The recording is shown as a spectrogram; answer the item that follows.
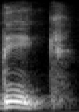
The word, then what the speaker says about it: দিক: দিক। মানে আমি ওটা বুঝিয়ে দিচ্ছি যে ওইটা আসলে হর্ষ মানে কি। ওইটা, ওখানে ওখানে কোনো ভাওয়েলের উচ্চারণ হবে না।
